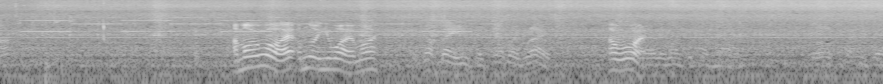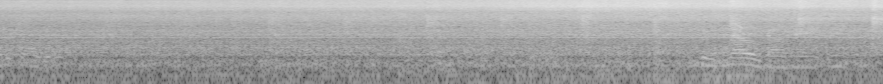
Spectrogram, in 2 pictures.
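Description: Train wheels rumble and squeal slowly along the rails.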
